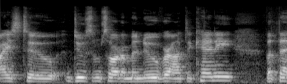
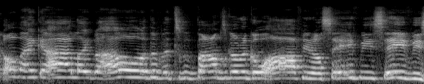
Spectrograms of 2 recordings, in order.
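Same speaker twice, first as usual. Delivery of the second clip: high-pitched mock panic; whiny pretend plea to be saved; 10 semitones higher than usual. Wrestlers mocking their rival over the bomb, mocking. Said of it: "they started mocking, uh, Eddie".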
